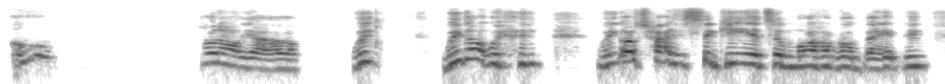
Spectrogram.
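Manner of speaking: ordinary talk, nothing marked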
